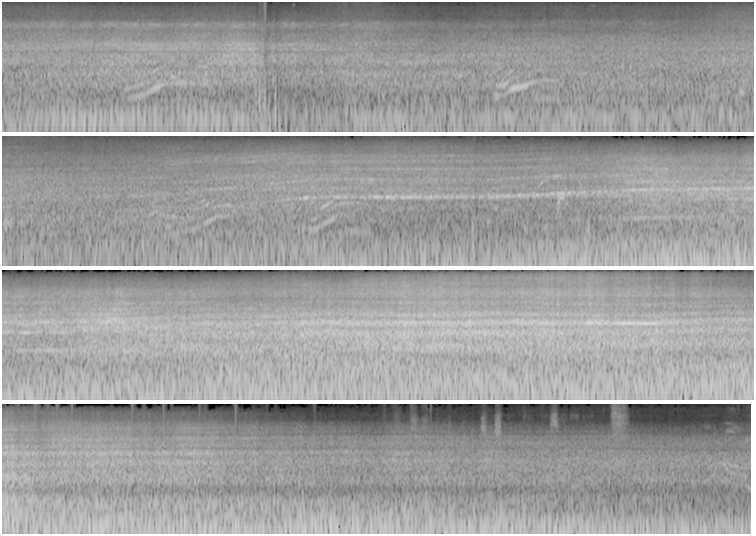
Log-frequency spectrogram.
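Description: Jet airliner's engines spooling up in a rising whine that levels off into a high steady whine. Loud, steady jet engine noise builds under it as the plane accelerates along the runway on its takeoff run.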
